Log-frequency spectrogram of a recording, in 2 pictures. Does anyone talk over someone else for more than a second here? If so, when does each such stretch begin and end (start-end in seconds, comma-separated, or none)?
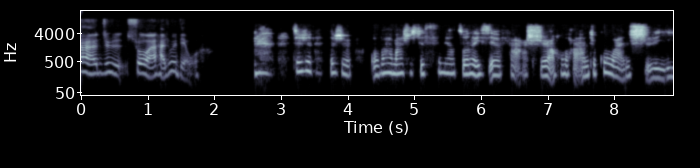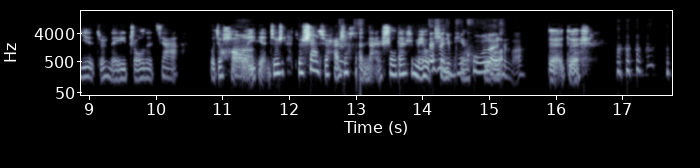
14.1-15.3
